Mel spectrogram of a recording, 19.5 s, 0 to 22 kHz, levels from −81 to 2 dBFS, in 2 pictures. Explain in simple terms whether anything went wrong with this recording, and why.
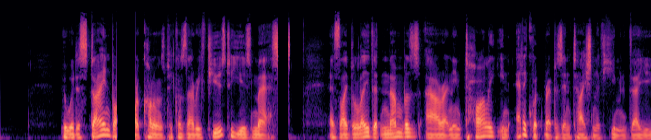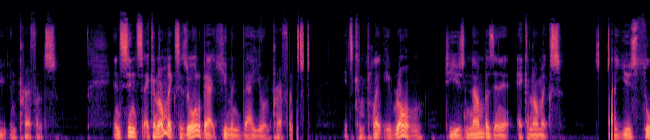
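The sound cuts out briefly at 1.74–2.04 s (after "who were disdained"), 4.16–4.34 s, in short scattered gaps at 14.07–14.50 s and 18.74–18.99 s. This is likely a Bluetooth dropout, where late wireless packets are skipped and playback resumes further along.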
